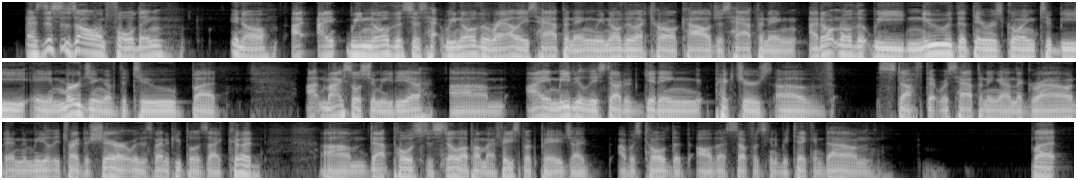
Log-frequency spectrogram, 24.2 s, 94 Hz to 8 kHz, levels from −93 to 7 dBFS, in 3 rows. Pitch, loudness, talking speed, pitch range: 95 Hz, -20 LUFS, 250 wpm, 85-110 Hz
